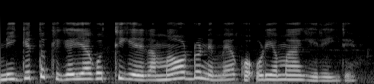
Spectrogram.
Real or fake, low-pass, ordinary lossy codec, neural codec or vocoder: real; 7.2 kHz; none; none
